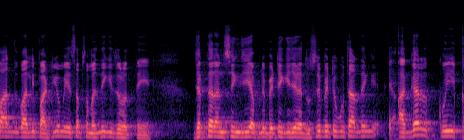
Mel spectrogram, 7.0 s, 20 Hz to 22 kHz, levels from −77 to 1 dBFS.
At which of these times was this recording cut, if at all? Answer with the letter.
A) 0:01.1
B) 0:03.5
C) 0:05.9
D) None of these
C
